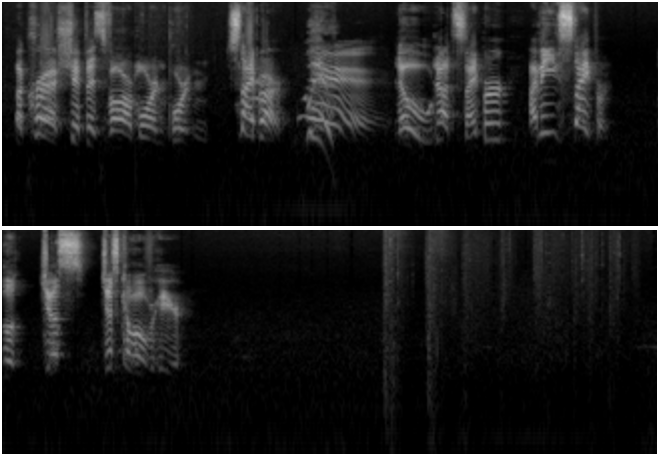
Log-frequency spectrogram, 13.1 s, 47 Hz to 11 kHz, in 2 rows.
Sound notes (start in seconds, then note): 10.3 thud x2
